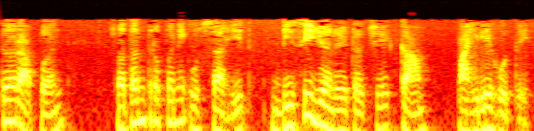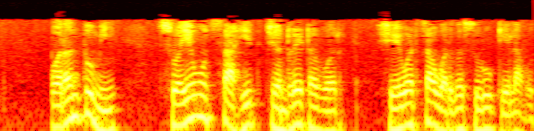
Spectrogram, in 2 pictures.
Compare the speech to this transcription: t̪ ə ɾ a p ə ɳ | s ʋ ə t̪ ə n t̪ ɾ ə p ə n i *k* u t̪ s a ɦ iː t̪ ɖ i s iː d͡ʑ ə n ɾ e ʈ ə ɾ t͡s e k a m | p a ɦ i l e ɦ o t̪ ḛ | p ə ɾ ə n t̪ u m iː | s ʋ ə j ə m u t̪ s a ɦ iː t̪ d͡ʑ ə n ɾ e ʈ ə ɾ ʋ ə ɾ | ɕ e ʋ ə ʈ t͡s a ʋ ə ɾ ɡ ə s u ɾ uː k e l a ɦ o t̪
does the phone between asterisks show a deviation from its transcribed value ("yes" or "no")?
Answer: yes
